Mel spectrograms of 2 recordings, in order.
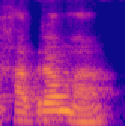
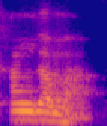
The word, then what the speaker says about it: Hagrama: Some certain words like hagrama is pronounced differently as hangama. This kind of error can be termed as visual error because due to the close visual resemblances of it with the Hindi word hangama, it usually happens with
